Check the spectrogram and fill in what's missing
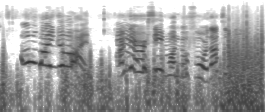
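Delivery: high, slow, thrilled gasp; excited squeal. Real, not acted. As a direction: gush over something cute. Sees a tadpole.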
